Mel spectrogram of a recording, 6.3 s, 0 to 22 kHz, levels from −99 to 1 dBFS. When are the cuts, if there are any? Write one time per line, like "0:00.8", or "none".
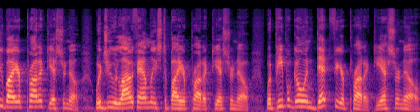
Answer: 0:02.0

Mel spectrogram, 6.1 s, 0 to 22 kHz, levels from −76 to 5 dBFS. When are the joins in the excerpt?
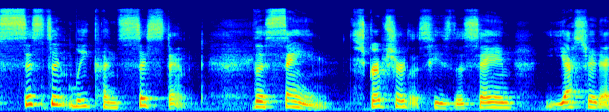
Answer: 0:02.5
0:04.1

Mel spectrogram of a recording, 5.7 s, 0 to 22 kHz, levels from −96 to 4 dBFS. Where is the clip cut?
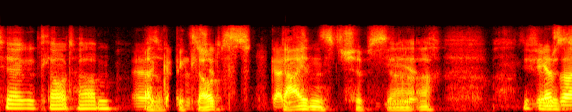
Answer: none

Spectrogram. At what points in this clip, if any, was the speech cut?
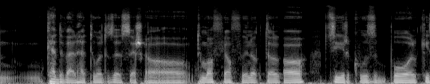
0:01.4
0:02.0
0:02.8

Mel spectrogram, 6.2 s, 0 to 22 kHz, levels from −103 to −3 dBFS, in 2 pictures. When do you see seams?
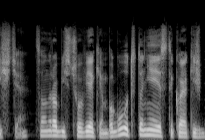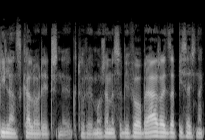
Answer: none

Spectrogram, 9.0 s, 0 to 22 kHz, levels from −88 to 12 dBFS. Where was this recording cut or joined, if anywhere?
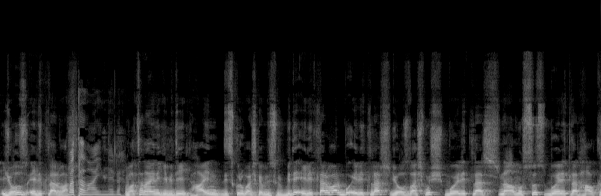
none

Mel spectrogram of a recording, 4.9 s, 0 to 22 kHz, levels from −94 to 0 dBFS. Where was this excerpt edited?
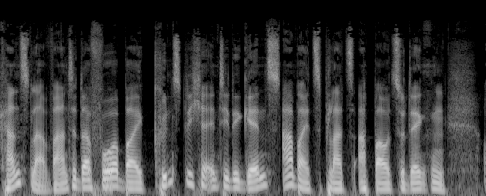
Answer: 0:02.8

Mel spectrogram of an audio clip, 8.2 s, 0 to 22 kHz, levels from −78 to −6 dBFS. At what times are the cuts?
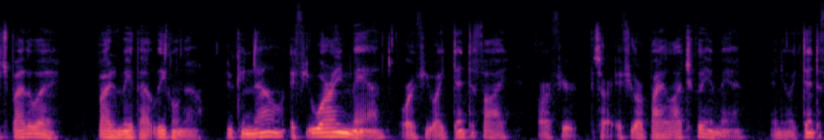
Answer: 0:02.1
0:05.2

